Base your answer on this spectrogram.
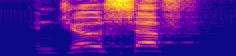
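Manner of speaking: plain reading voice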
